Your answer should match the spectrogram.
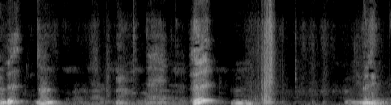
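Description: A woman's short, hiccup-like vocal sounds, about seven of them, with pauses between; the loudest, about three seconds in, jumps up in pitch, and a sharper breathy one follows about a second later.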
